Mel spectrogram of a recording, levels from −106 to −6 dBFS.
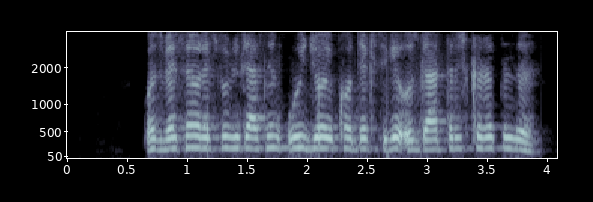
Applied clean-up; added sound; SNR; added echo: none; none; none; none.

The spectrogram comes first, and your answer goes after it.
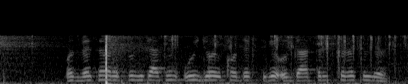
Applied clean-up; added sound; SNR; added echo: none; Keys jangling; -1 dB; none.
